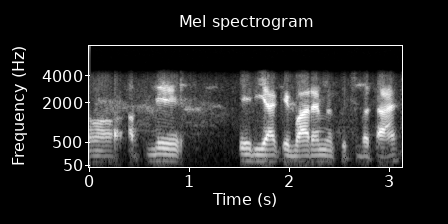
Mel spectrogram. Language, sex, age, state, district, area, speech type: Urdu, male, 60+, Bihar, Madhubani, urban, conversation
